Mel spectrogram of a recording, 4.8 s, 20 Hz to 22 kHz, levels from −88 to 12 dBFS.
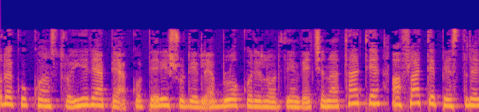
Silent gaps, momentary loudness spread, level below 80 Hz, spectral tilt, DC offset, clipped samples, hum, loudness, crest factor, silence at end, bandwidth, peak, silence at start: none; 3 LU; -44 dBFS; -5.5 dB/octave; under 0.1%; under 0.1%; none; -12 LUFS; 12 dB; 0 s; 8.8 kHz; 0 dBFS; 0 s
